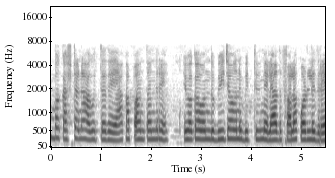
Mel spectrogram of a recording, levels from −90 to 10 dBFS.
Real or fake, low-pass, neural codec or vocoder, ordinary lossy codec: real; 7.2 kHz; none; none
